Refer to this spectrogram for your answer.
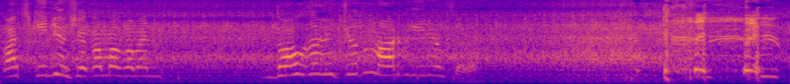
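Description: A man giving casual, excitable gameplay commentary in slangy speech, yelping at sudden moments. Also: very high-pitched, fairly quick, noisy background. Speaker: gameplay streamer.

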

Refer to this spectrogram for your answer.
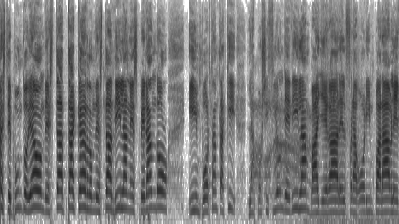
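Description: Bright, high-voiced male esports caster. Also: slight background noise. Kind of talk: esports match commentary.

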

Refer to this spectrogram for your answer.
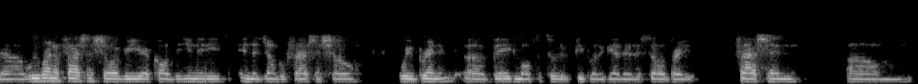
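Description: A young man introducing himself on a video call from home, speaking softly and in a measured way that trails off. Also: mid-range voice, husky. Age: young adult. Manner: soft-spoken, measured, trailing off. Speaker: panelist. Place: home room by a window. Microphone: video call webcam. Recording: thin phone-like call audio.

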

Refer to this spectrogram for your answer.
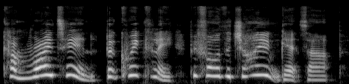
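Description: A woman voicing a huge, motherly, bossy giantess with a booming, effusive manner for a storybook. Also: very animated, a little slow, heavily acted. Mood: kindly.

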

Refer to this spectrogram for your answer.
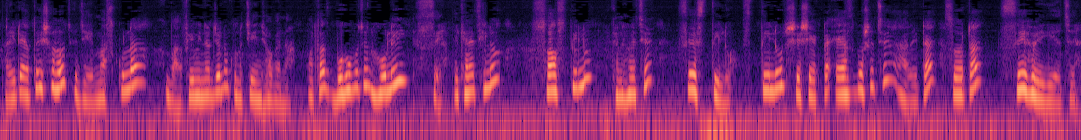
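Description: Female teacher from Bangladesh, mellow tone, patient step-by-step grammar lesson. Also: on the high side, sing-song, normal speed, breathy edge. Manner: patient, explaining step by step with rhetorical questions. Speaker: French teacher.

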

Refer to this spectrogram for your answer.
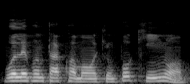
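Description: A man's voice: on the high side, fairly even intonation, rapid-fire, warm tone. A man with a Brazilian Portuguese accent giving a chatty live sewing machine demonstration, constantly pointing things out to viewers.

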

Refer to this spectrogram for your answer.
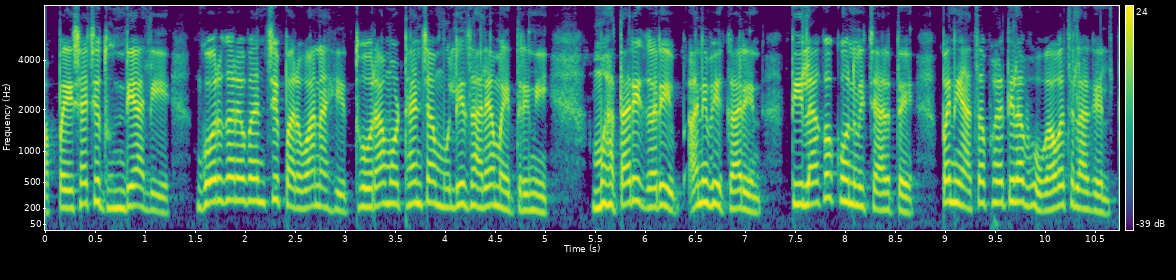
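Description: A woman's voice: on the high side, fairly bright tone, lightly acted. A woman voicing an old beggar woman who scolds with stern, rebuking words in a told folk tale.

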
